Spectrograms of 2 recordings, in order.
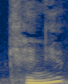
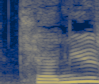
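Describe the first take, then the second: First: The words are run together and reduced. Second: Each word is said fully and separately. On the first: The speaker calls it right. "can you ぐらいでいいです" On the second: The speaker calls it wrong. "can you じゃなくて"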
